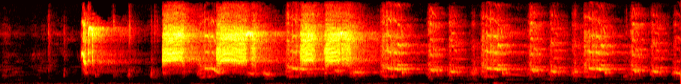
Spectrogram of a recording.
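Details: Mixed Sindhi black francolin voices: a sharp note, then loud harsh squawking bursts, followed by a rapid run of shorter rasping syllables that gradually softens.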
